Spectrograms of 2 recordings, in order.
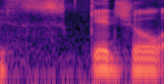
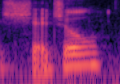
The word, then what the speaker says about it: schedule: how we pronounce it you say schedule I say schedule the exception to this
